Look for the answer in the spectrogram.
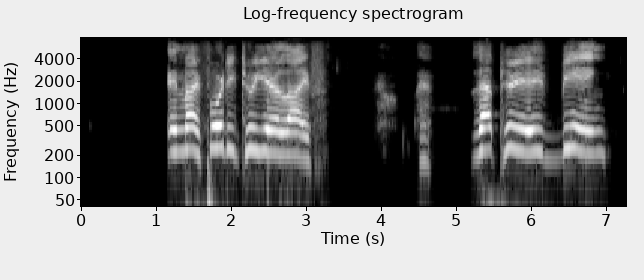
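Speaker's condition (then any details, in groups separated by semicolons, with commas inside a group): Cerebral palsy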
